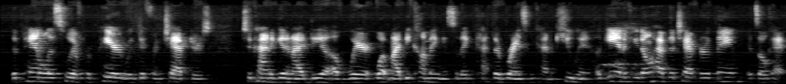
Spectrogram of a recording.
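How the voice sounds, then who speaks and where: Noticeable background noise sits behind the voice. A woman speaks at a very fast pace. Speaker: community group chair and facilitator. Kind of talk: panel discussion facilitation.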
